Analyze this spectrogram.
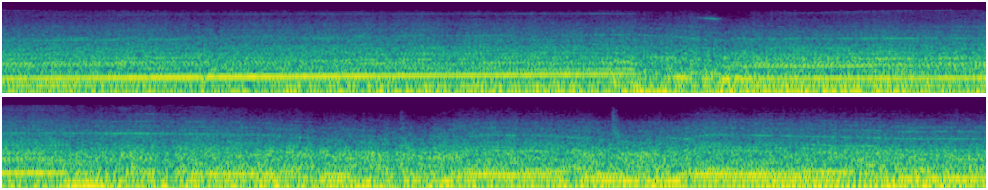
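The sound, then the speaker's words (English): A car engine revs loudly and steadily as it is driven, its pitch climbing, dropping briefly at a gear change, then climbing again as the car accelerates, with no one speaking. “And the pedals are so far over to the right on this car, it's insane.”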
